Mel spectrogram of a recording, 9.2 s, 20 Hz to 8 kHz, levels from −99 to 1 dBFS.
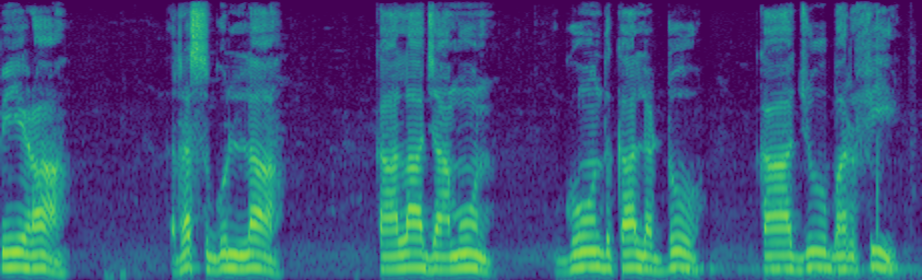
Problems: none marked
